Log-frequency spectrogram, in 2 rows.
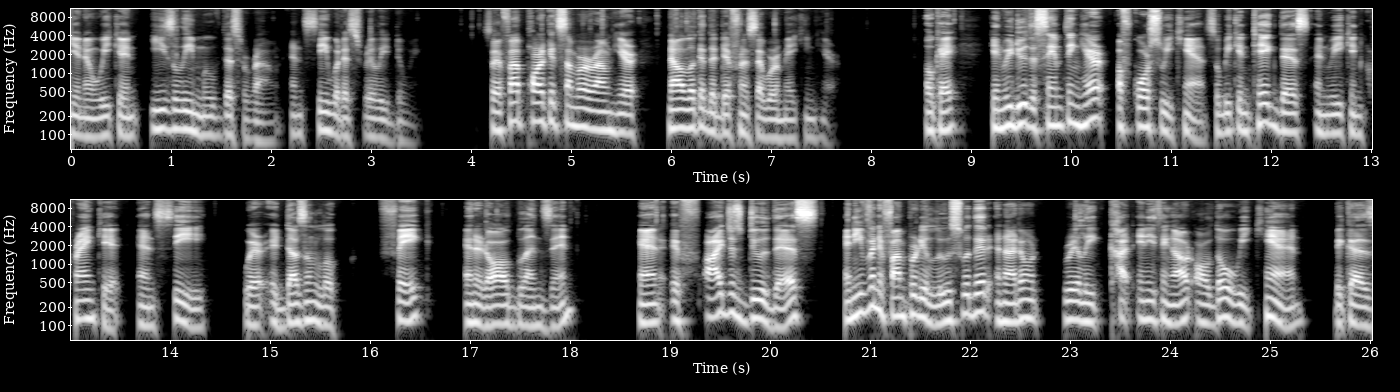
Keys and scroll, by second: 4.1 super+d, 5.3 super+1, 5.8 i, 6.3 super+d, 7.9 super+2, 8.6 2, 17.2 super+d, 20.5 super+i, 20.7 2.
